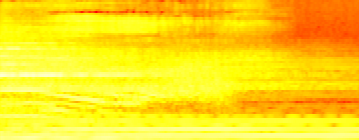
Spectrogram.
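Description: Rock music: a distorted electric guitar chord held and left ringing, its higher tones slowly fading away toward the end.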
